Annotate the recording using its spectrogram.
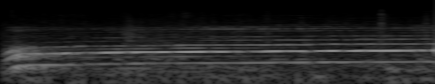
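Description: A single long held note in kagura accompaniment, scooping up in pitch as it starts and then held steady; whether it is a chanted voice or a bamboo flute is not clear.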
